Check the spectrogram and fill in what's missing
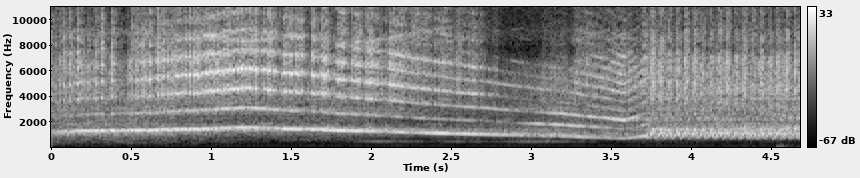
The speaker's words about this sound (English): That noise can only mean there's a master in our midst. Those alarms can mean only one thing. A master has entered the podcast.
